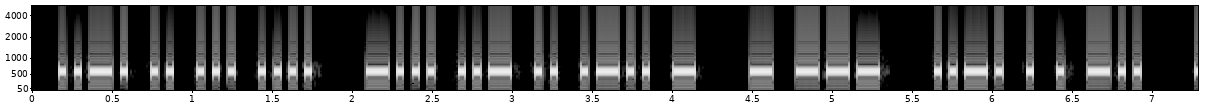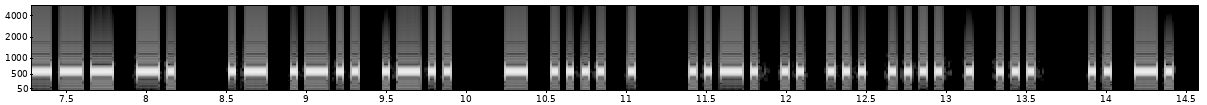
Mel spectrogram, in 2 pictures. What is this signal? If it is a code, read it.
Morse code, heard as a keyed tone, about 25 wpm, 600 Hz. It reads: FISH BUILT TO FEED ON ALL THE FISHES IN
